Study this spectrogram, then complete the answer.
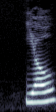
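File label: "you2", Mandarin Chinese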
